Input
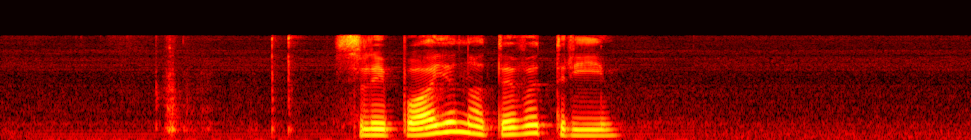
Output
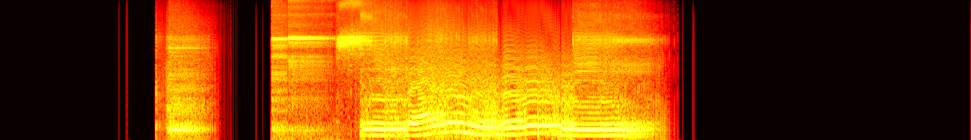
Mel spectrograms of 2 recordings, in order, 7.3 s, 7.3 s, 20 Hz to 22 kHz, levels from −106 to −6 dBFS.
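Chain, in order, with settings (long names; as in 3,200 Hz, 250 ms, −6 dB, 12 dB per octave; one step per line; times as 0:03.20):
peak hold with a decay on every bin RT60 1.11 s
0:03.73–0:04.29: Chebyshev band-pass filter 110–680 Hz, order 3
fuzz pedal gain 51 dB, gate −56 dBFS
level −2.5 dB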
